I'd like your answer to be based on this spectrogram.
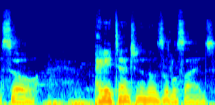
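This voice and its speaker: Noticeable background noise surrounds a man who speaks at a fairly slow pace. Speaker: blogger and interviewer with CTE. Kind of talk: vlog address then interview. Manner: halting, slurred speech.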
